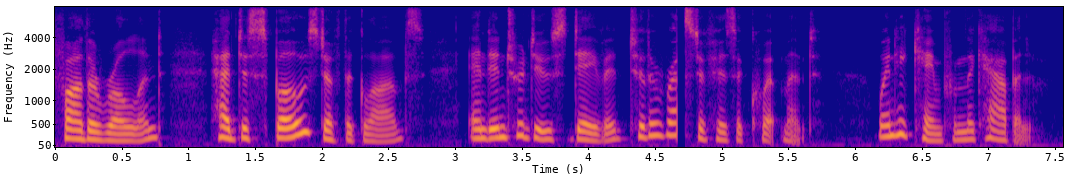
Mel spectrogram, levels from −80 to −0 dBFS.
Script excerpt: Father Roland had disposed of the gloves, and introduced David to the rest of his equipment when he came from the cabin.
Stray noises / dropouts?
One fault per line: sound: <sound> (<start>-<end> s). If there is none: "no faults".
sound: dropout (4.7-4.7 s)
